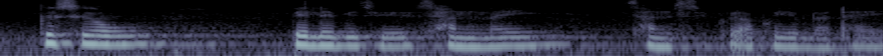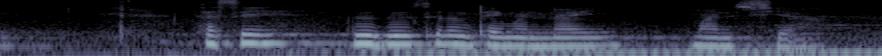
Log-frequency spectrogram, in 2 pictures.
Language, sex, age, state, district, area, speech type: Bodo, female, 18-30, Assam, Baksa, rural, spontaneous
